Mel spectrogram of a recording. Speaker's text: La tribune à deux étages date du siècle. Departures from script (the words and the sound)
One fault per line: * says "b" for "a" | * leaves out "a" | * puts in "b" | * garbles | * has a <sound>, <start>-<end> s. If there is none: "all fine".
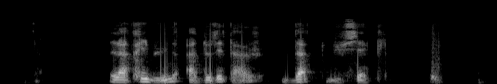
* has a whoosh, 4.3-4.5 s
